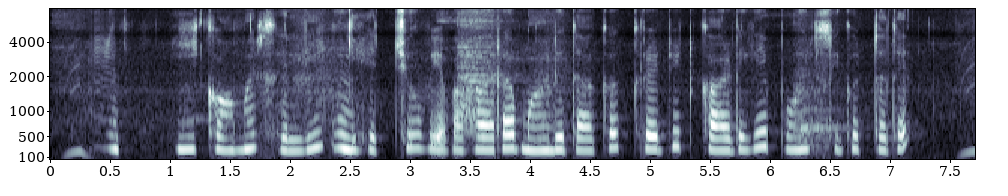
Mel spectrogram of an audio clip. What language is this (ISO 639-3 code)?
kan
